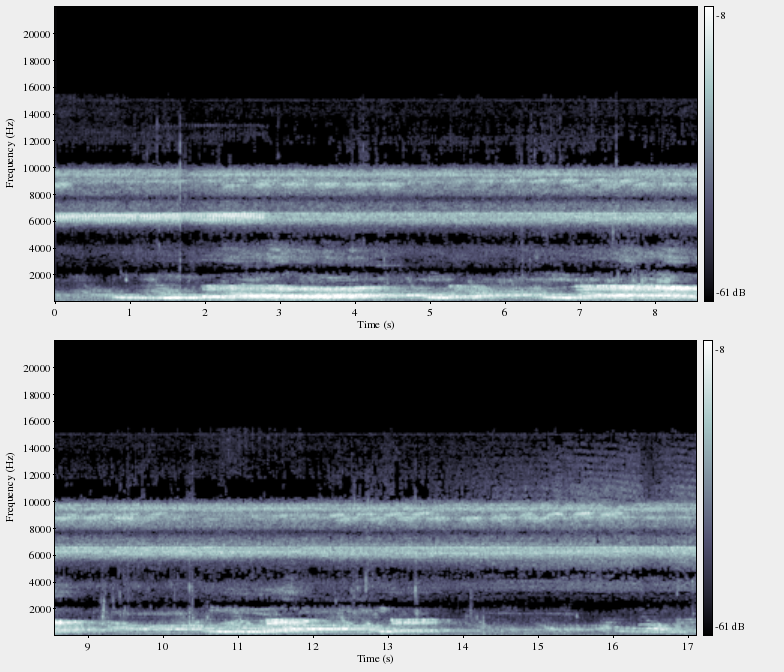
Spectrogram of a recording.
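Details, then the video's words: Howler monkeys howling at nightfall in the Amazon forest: deep, roaring surges overlap, swelling and fading in waves through the whole stretch, set against a steady high whine of insects. "Sounds of the forest: Howler Monkey, the scary nightfall of the Amazon among howler monkeys"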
